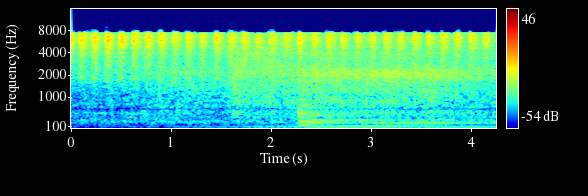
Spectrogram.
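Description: Crickets chirping in a steady rapid pulse, about ten chirps a second. A low, steady held tone joins them a little over two seconds in.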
